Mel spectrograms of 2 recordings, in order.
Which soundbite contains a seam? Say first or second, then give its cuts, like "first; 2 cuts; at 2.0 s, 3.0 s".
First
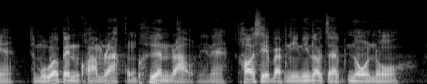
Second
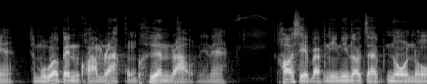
first; 1 cut; at 2.3 s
